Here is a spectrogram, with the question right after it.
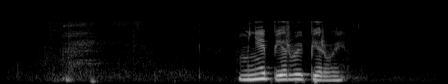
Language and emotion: Russian, neutral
